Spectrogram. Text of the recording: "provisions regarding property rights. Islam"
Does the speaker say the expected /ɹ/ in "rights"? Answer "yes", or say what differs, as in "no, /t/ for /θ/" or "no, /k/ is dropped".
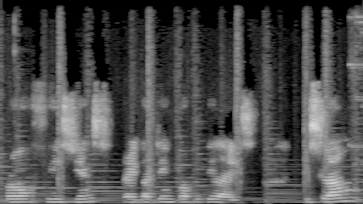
no, /l/ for /ɹ/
